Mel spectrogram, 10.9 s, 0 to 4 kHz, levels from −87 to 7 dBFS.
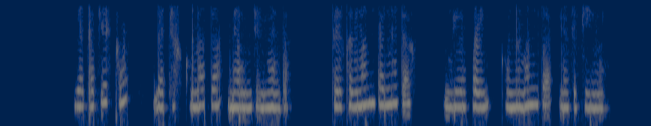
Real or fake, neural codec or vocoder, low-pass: fake; codec, 24 kHz, 1.5 kbps, HILCodec; 3.6 kHz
